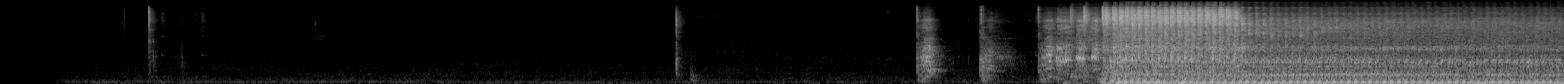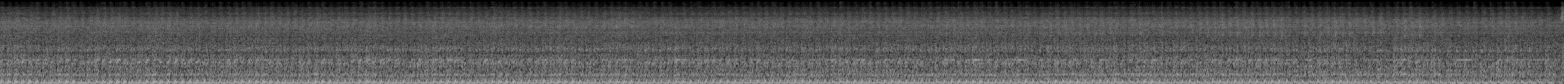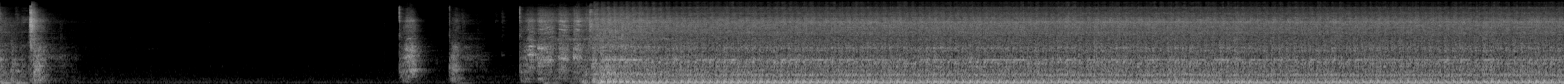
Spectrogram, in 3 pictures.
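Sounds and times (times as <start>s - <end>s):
short starter buzzes: 9.2s - 14.2s, 35.3s - 39.7s
motorcycle engine idling: 10.5s - 31.5s, 36.8s - 46.9s.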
